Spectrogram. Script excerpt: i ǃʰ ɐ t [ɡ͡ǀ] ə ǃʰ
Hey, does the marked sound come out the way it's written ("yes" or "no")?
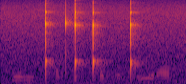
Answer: no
